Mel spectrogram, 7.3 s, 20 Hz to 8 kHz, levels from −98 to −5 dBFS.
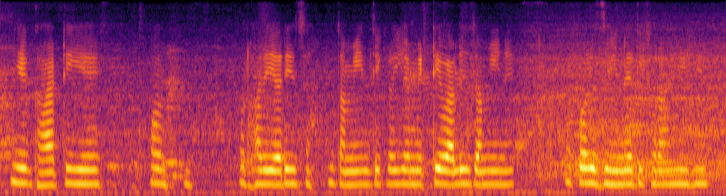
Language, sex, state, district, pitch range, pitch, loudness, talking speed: Hindi, female, Bihar, Lakhisarai, 205-220 Hz, 215 Hz, -17 LUFS, 155 wpm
